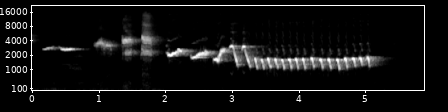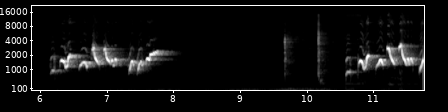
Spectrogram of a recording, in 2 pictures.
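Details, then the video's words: White-rumped shama lure song for tempting other shamas to sing: varied whistles leading into a long, fast, evenly pulsed trill, then further rich warbling phrases after a pause, with a few sharp clicks. "DICOBA PANCINGAN MURAI INI, pasti murai tak tahan diam"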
